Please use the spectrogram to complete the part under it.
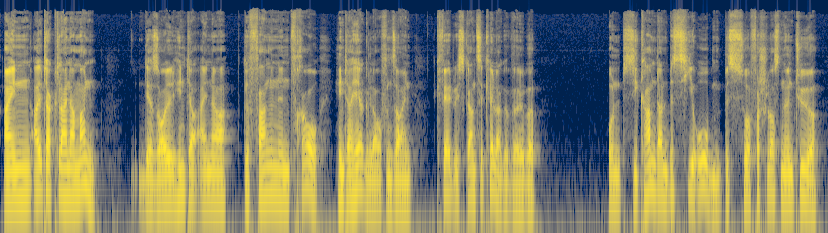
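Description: A man voicing a skeptical middle-aged caretaker in a read-aloud story, measured and slightly irritated. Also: mid-range voice, a little mellow, natural voice.

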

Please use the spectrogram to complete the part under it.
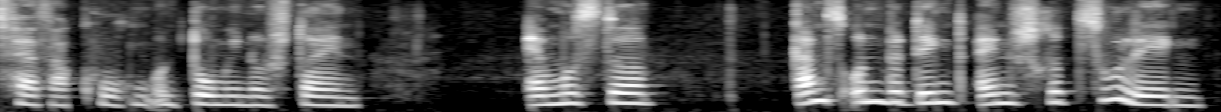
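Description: A woman reading a children's story aloud in a lively, expressive way. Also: medium pitch, muffled recording.

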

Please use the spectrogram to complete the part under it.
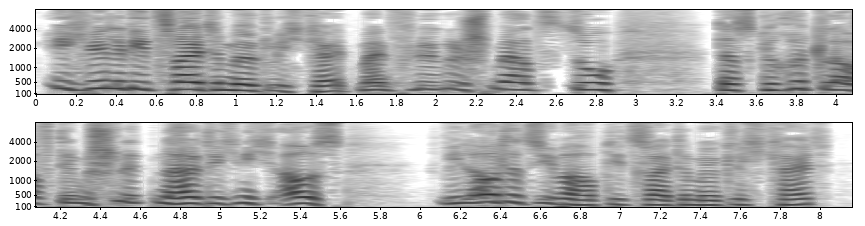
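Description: A man voicing a small, cheeky male bird who chirps, pleads and whines in a high voice. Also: normal speed, gravelly, no echo, studio quality. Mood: whiny.

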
